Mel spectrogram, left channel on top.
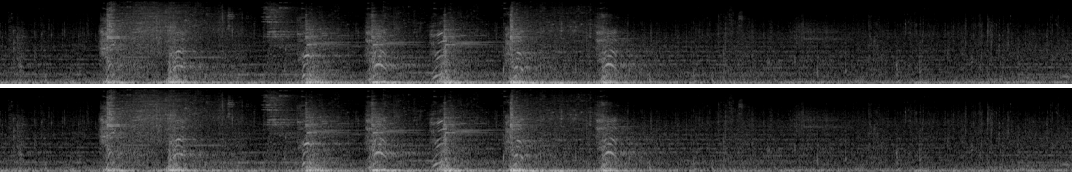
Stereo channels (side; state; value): both; identical; correlation 1.00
